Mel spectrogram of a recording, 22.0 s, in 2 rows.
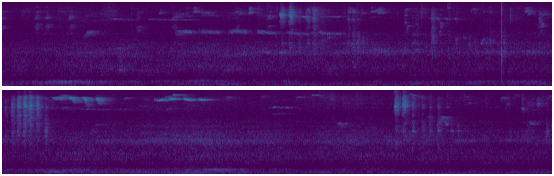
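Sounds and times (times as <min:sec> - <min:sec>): high bird chirps and calls: 0:11.1 - 0:13.1, 0:18.8 - 0:20.2.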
